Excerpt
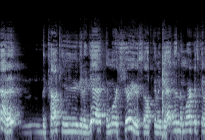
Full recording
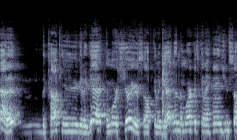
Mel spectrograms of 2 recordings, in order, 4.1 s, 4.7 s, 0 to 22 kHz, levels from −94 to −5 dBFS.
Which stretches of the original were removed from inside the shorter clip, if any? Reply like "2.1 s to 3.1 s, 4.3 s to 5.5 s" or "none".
none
